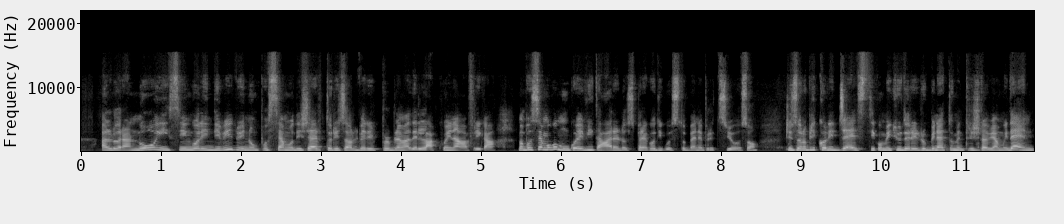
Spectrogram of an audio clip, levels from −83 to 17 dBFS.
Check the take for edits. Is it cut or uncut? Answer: uncut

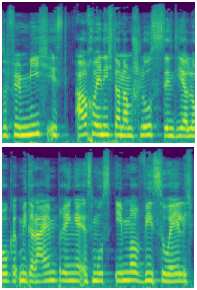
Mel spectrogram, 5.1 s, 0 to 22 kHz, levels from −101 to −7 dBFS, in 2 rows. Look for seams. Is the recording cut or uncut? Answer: uncut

